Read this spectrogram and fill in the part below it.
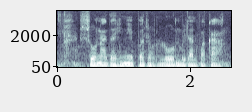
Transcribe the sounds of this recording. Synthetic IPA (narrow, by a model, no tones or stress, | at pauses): sonad̪aɦinepəɾohlonbilalpaka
